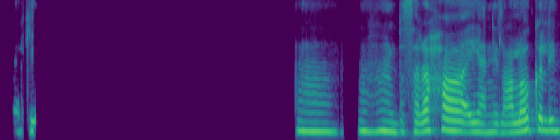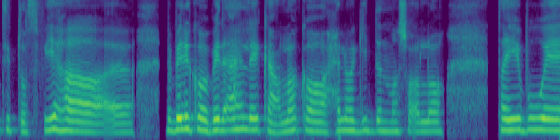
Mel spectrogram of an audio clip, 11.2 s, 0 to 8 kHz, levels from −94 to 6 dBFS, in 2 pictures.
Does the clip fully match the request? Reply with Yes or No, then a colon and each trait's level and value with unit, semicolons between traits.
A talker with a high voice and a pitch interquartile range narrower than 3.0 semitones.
Yes: high, 215 Hz; narrow, 2.4 semitones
